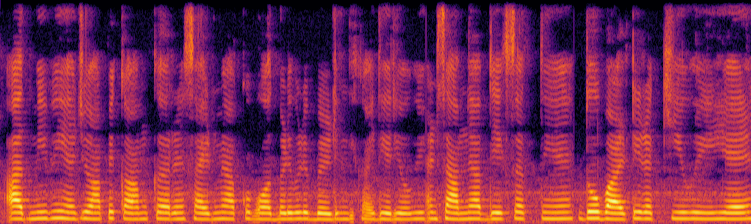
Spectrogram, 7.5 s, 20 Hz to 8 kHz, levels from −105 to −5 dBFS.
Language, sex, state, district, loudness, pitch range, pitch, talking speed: Hindi, female, Andhra Pradesh, Krishna, -19 LUFS, 215-225 Hz, 220 Hz, 265 wpm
